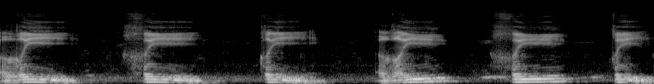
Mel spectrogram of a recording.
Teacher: Tafkhim nisbi ni dia lemah dengan baris bawah. Dia akan lemah dengan baris bawah. Jadi baris atas dengan baris depan tu tebah bunyi dia.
